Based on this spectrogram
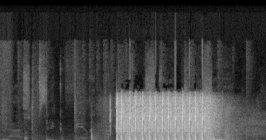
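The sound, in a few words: gunfire in the video game PUBG Mobile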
